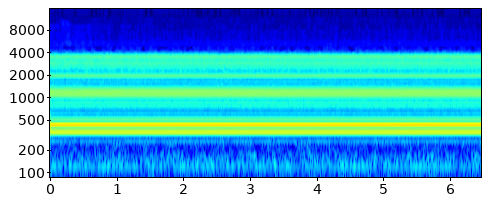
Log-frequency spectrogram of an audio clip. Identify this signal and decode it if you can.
Dial tone (North America), 350 + 440 Hz, with noise.
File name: dial-ringing-from-speaker-phone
